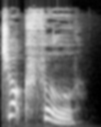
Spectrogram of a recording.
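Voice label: "chock full", British English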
